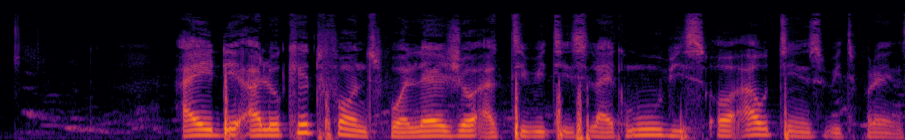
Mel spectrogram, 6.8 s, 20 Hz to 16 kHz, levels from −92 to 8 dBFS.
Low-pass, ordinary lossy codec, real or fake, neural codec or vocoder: 14.4 kHz; MP3, 48 kbps; fake; vocoder, 44.1 kHz, 128 mel bands every 256 samples, BigVGAN v2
